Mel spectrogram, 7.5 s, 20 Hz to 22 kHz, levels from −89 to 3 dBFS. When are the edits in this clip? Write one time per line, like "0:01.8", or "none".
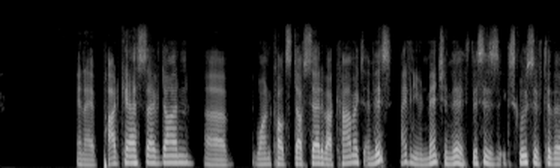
0:02.6
0:05.2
